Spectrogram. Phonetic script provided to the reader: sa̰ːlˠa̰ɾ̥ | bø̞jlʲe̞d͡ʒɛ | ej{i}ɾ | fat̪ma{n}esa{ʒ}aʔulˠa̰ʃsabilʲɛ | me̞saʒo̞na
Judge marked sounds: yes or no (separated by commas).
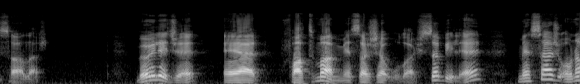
no, no, yes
